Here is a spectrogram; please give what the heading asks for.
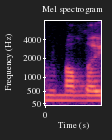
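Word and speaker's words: مِيمَ ٱللَّهِ: Cuma karena ini untuk menjaga ketafkhiman lafaz Allah ya, ini khusus yang ini ya alif lam mim Allah itu ini dikasih harokat fathah. Jadi bacanya mimallah ya, mallah.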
